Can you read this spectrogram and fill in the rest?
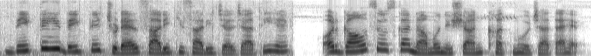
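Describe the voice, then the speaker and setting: A woman's voice: lowish voice, sing-song, moderate pace. A woman reading scripted narration for a folk horror story.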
